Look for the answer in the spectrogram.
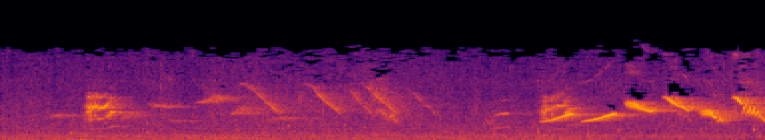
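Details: Double-collared seedeater performing Tui Tui Zel Zel Diferenciado, a teaching song for young birds. An opening high burst and soft descending slurs give way to a loud quick series of ringing whistled notes.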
